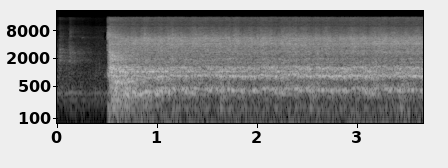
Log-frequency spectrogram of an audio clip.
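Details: 1965 Mercury project engine bursts into life on poured-in fuel and runs loud and even for a few seconds. It wants lots of fuel and seems fuel-starved, about to stall.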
